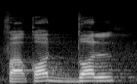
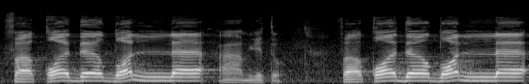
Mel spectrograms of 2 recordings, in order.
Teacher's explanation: Bacaan dimatikan dal, makna kena bunyi qalqalah lah.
